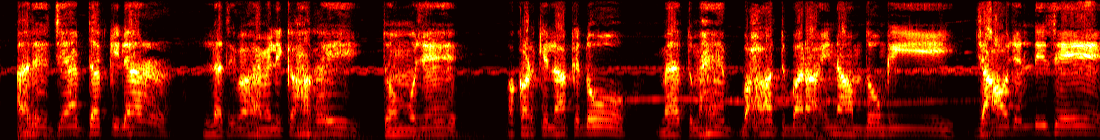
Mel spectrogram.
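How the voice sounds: A man puts on a cartoonish character voice at a medium pitch and a very slow pace. Background noise is clearly heard.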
